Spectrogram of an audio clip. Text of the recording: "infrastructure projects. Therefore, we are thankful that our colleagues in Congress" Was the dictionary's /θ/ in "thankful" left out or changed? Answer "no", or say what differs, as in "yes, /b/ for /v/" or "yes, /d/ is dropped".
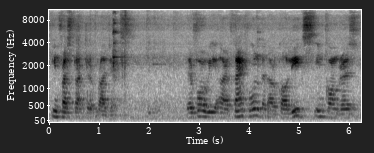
yes, /t/ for /θ/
